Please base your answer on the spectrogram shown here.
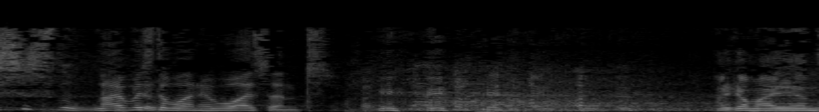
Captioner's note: laughter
